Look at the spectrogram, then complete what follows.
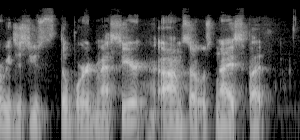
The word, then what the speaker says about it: Messier: It's actually Messier, but everyone seems to call it Messier, which is fine because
